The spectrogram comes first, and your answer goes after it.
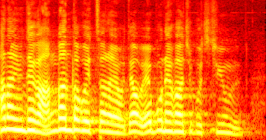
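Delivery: high, loud, protesting, complaining outburst.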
